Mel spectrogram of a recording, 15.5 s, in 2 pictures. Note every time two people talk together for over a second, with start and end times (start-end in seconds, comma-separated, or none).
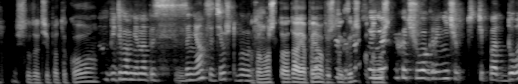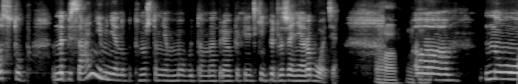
4.7-5.9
